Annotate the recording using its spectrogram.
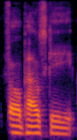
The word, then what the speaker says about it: Filipowski: I'm watching right now the Kyle how do you say Filipowski? – Filipowski.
